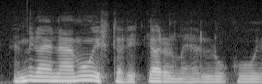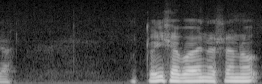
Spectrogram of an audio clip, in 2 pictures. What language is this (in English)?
Finnish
